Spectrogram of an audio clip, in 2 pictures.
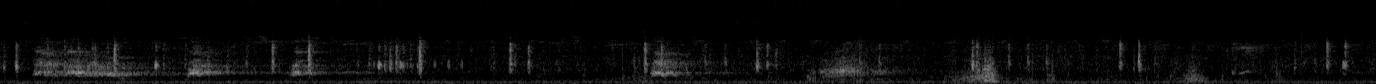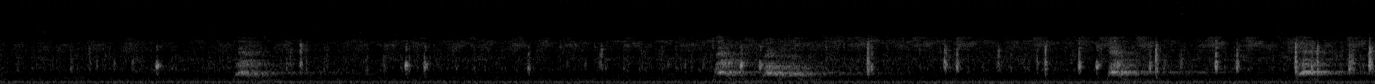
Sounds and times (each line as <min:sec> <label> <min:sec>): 0:00.0 Bird sounds 0:27.5
0:00.0 Frogs chirping 0:27.5
0:00.2 Dogs barking 0:04.2
0:06.0 Dogs barking 0:13.0
0:16.1 Dogs barking 0:16.9
0:20.8 Dogs barking 0:22.6
0:24.7 Dogs barking 0:26.0
0:26.6 Dogs barking 0:27.5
